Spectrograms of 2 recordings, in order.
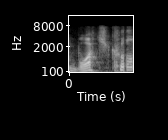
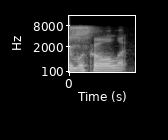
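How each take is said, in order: First: The word is clipped to two short syllables. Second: Every syllable of the word is carefully pronounced. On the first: "I don't say watch colour" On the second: "you just overpronounce it right there"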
